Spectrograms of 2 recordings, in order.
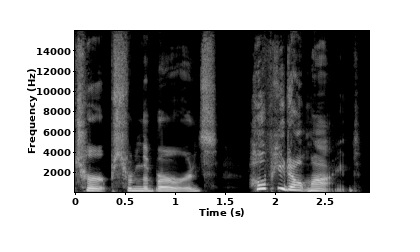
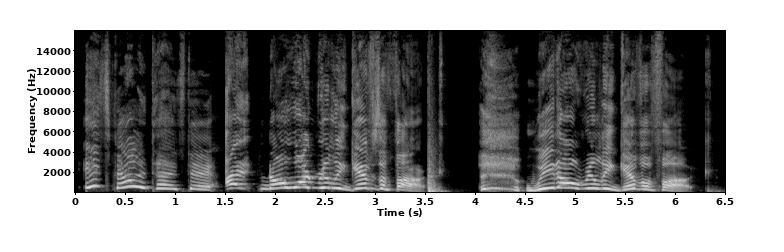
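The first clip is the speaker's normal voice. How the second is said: higher, lightly mocking squeal; mock girly quote; 8 semitones higher than usual. Reworking the viral video quote for Valentine's Day, high. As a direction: parody the video girl about Valentine's.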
